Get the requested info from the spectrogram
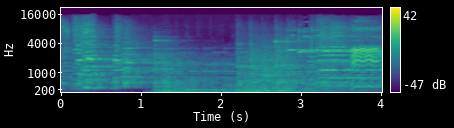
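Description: Symphony orchestra playing a short interlude between sung phrases, with a low sustained rumble coming in about a second in. A baritone voice re-enters near the end.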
